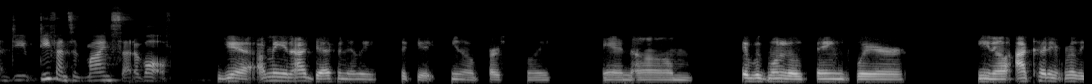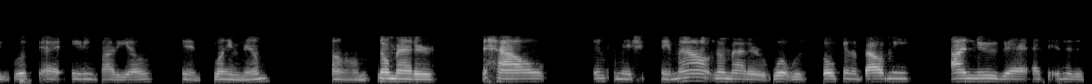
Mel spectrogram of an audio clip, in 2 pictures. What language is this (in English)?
English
